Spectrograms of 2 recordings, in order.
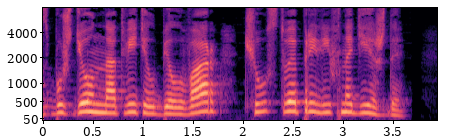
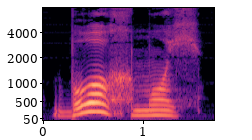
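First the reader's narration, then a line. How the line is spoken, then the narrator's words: Stunned frightened muttering. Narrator (Russian): пробормотал Белвар, не веря своим глазам, поскольку опустошительные действия этой одиночки воистину испугали глубинного гнома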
